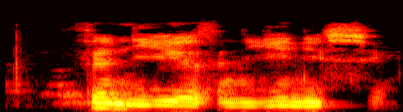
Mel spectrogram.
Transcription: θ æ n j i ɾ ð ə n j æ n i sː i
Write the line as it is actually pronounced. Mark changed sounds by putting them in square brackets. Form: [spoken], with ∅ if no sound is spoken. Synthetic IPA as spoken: θ æ n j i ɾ [θ] ə n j [i] n i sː i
